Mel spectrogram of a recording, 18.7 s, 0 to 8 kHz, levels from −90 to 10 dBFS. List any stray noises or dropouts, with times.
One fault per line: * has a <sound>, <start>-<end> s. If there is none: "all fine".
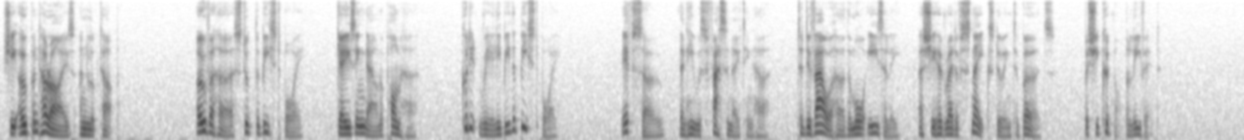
all fine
